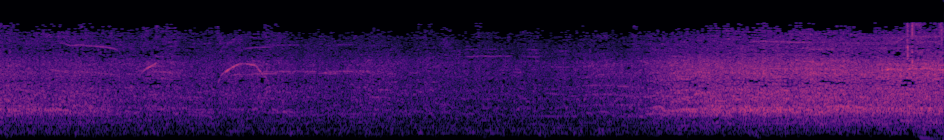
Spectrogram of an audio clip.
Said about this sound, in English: The crowd not liking the replay of that tackle.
